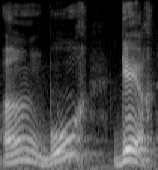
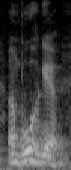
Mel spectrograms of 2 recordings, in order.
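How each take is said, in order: First: "Hambúrguer" very slowly as ham, búr, guer; syllable by syllable. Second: Said in the usual way. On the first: Shown as a demonstration. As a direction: stretch "Hambúrguer" into three separate syllables. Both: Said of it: "separa as sílabas comigo de hambúrguer".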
